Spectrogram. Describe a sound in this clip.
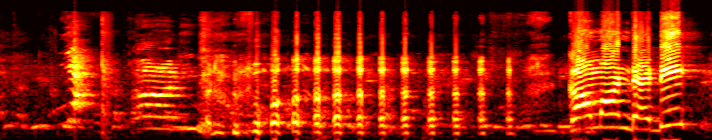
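A small child squeals and shouts excitedly close by.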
